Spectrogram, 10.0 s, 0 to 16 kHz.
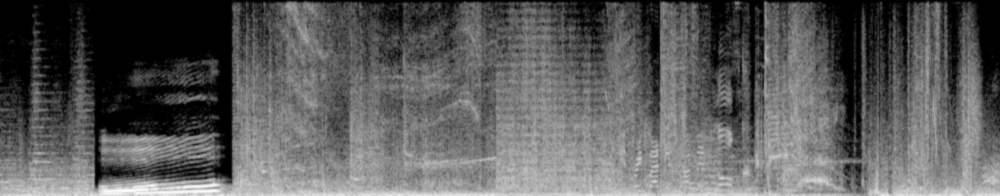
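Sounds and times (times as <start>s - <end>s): orchestral score: 0.0s - 1.0s
rapid blaster fire: 2.4s - 7.9s.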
